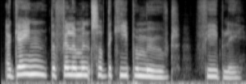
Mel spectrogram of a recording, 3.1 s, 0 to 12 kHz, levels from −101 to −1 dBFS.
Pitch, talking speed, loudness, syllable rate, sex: 245 Hz, 135 wpm, -17 LUFS, 5.1 syllables/s, female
